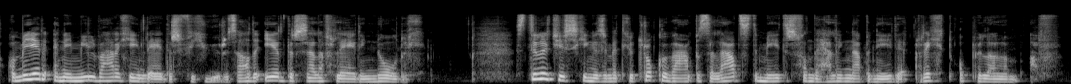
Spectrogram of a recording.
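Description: A narrator reading an adventure story aloud in a steady, dramatic audiobook style. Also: medium pitch, normal speed.

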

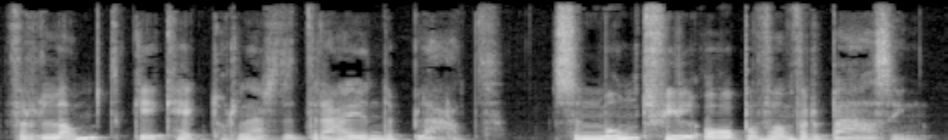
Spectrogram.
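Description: Audiobook narration, husky breathy tone, mid pitch. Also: unhurried, a little mellow.

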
